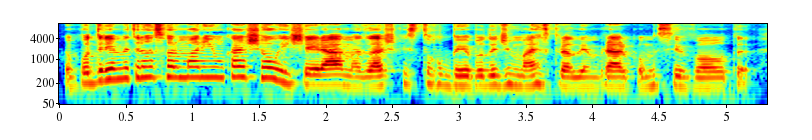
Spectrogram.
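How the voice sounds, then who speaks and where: A woman's voice: on the low side, a little fast, dark tone, natural voice. A woman voicing a tipsy young man in an audiobook, rueful and bitter as he rambles in slang. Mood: tipsy, joking. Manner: slangy, self-deprecating, drunken rambling. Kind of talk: audiobook character dialogue.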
